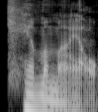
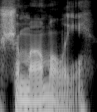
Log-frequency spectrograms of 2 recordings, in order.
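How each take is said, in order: First: The word is said as chamomile. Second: The word is said as shamamali. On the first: The speaker calls it right. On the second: The speaker calls it wrong.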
